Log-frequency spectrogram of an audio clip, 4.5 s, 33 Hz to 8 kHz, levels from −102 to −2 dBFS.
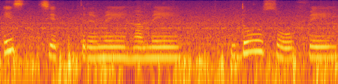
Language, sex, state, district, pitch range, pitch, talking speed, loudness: Hindi, female, Madhya Pradesh, Dhar, 185-190 Hz, 185 Hz, 95 wpm, -16 LUFS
